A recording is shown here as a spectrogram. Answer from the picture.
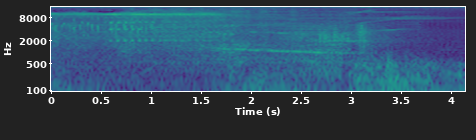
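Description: Electronic sound effects of an animated TV channel logo ident: whooshes and electric crackling with gliding tones, a falling tone near the middle, and a low hit about three seconds in that then fades away.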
